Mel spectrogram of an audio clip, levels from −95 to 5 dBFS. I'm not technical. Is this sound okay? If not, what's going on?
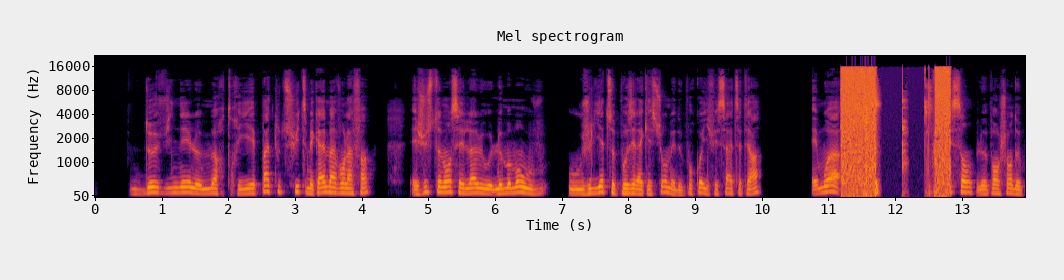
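No. From about 11.18 to 12.82 seconds the speech is swamped by a loud burst of hiss, like harsh static. This is samples built from the wrong bytes: each tiny slice of sound is stored as several bytes, and here the player stitched those bytes together wrongly, so the fine, jittery detail ended up as the loud part. That turns the speech into noise.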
